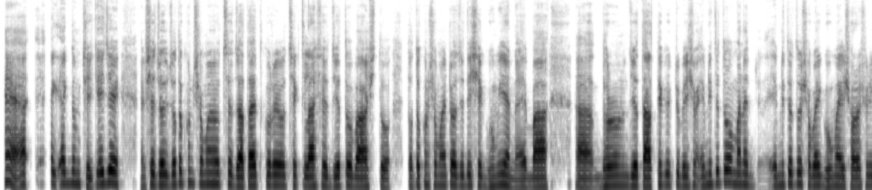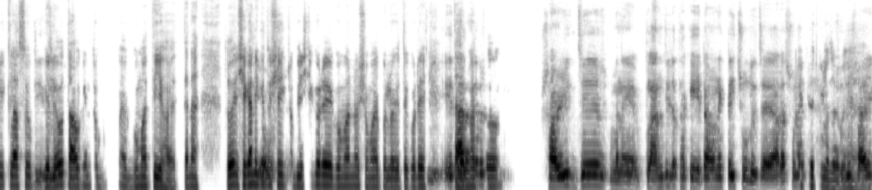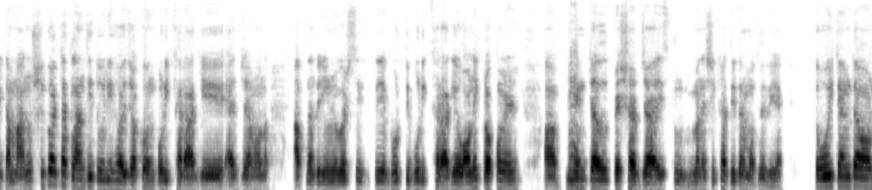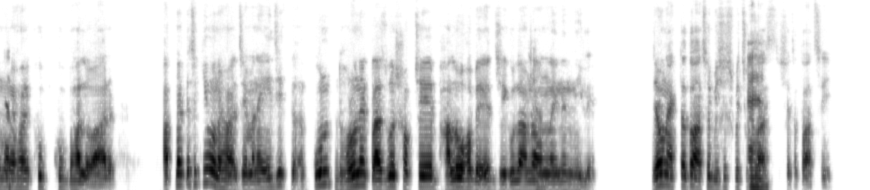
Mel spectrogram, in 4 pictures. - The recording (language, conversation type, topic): Bengali, unstructured, অনলাইন ক্লাস কি সরাসরি পড়াশোনার কার্যকর বিকল্প হতে পারে?
- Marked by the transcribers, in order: "ক্লাসে" said as "ক্লাসো"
